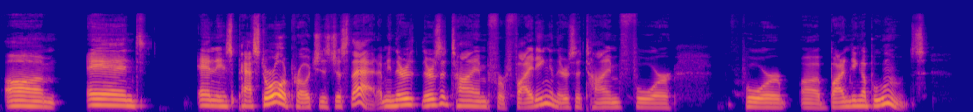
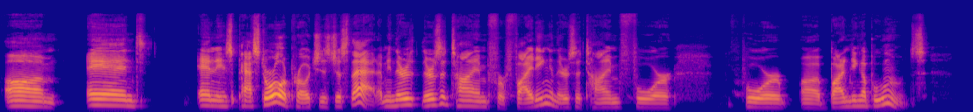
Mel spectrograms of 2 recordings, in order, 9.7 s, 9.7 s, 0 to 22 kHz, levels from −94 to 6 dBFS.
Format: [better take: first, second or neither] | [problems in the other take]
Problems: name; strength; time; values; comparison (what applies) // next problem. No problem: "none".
first | thin; somewhat; fading below 450 Hz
